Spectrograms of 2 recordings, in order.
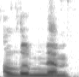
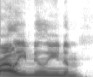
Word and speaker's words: aluminium: Don't get me started on how American cousins pronounce aluminum or aluminium. Aluminum. Yeah, Aluminium. why don't you pronounce that second I?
